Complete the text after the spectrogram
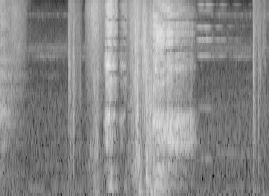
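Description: Wood smashes and splinters.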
